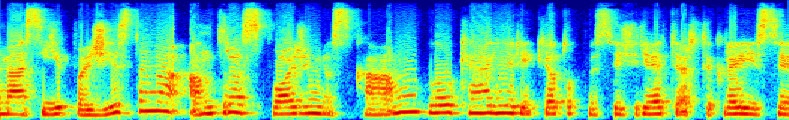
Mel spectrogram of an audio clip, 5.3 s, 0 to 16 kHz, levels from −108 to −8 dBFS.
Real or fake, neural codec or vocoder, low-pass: fake; vocoder, 44.1 kHz, 128 mel bands every 512 samples, BigVGAN v2; 14.4 kHz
